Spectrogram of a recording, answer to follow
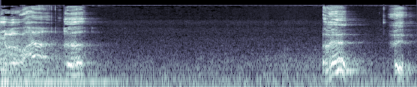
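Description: Short wordless vocal sounds from an animated cartoon character: a couple of brief squeaky sounds just after the start, then more short sounds with a bending pitch about three seconds in, over a low steady hum.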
